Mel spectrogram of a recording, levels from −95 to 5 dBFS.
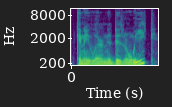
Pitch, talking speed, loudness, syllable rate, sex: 105 Hz, 320 wpm, -14 LUFS, 6.3 syllables/s, male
